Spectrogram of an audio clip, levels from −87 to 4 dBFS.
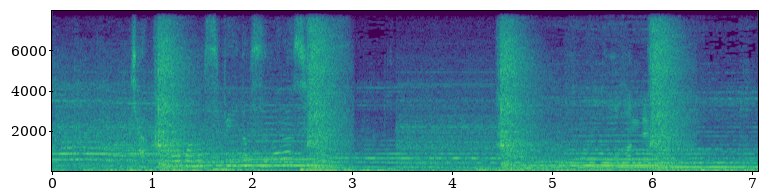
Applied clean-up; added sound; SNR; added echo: none; Mechanisms; 0 dB; none.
